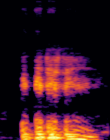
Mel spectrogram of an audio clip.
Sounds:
Throat clearing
